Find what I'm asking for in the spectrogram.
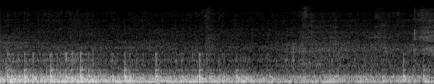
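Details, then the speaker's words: Fiat Strada rear wheel hub spun slowly by hand off the ground gives a rough, gravelly rumble with faint clicks and play from a badly worn hub bearing, even with no vehicle weight. "Então, moçada, como eu estava comentando, está só o peso do, sem peso algum, somente uma velocidade exercida pela mão do menino chinês, e já faz esse barulho todo, esse ronco absurdo e essa folga."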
